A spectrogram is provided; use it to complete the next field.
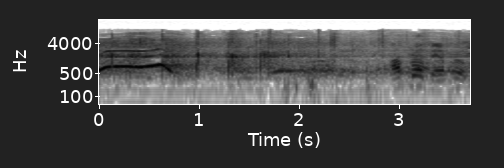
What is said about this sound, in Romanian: Răcanii, adică noi recruți, au fost salutați cu pancarde și aplauze ca niște campioni olimpici reveniți acasă. Cel puțin așa era atmosfera din sala aeroportului.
